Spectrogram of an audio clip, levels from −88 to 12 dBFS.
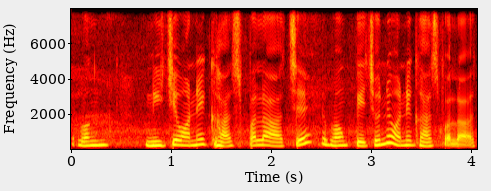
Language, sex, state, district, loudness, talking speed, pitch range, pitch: Bengali, female, West Bengal, Jhargram, -15 LUFS, 175 wpm, 230-265 Hz, 245 Hz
